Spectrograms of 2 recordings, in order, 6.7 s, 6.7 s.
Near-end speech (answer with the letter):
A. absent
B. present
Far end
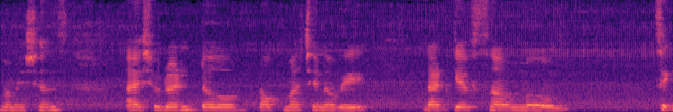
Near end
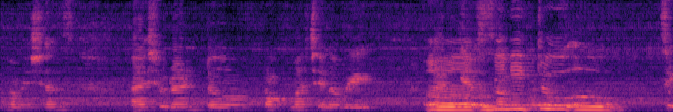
B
